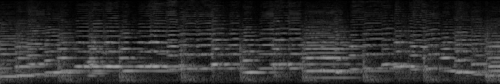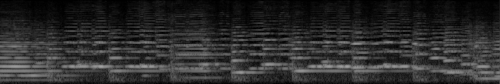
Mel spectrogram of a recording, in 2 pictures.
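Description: Fiddle and concertina playing a traditional Irish reel together in a quick, unbroken run of notes.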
